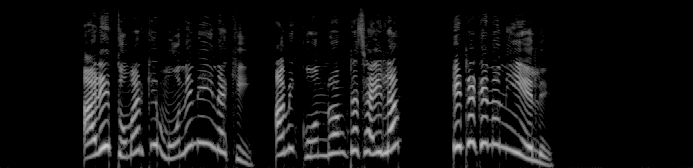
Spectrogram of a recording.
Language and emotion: Bengali, angry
